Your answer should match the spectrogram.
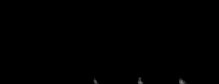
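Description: Near silence broken by three short, soft low thumps about half a second apart, starting about a second in, each a little louder than the one before.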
